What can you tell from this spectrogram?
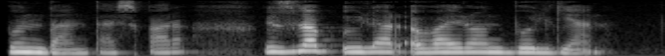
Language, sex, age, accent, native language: Uzbek, female, 18-24, Buxoro, Uzbek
